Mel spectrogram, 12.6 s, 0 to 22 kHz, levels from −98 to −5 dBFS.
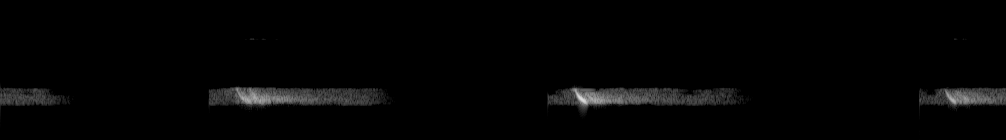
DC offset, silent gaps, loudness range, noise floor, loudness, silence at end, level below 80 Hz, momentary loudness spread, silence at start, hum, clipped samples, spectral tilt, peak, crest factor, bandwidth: under 0.1%; 5.02-6.84 s, 9.50-11.48 s; 16 LU; -79 dBFS; -32 LUFS; 0.4 s; under -90 dBFS; 28 LU; 2.95 s; none; under 0.1%; 14.5 dB/octave; -14 dBFS; 26 dB; 1.7 kHz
